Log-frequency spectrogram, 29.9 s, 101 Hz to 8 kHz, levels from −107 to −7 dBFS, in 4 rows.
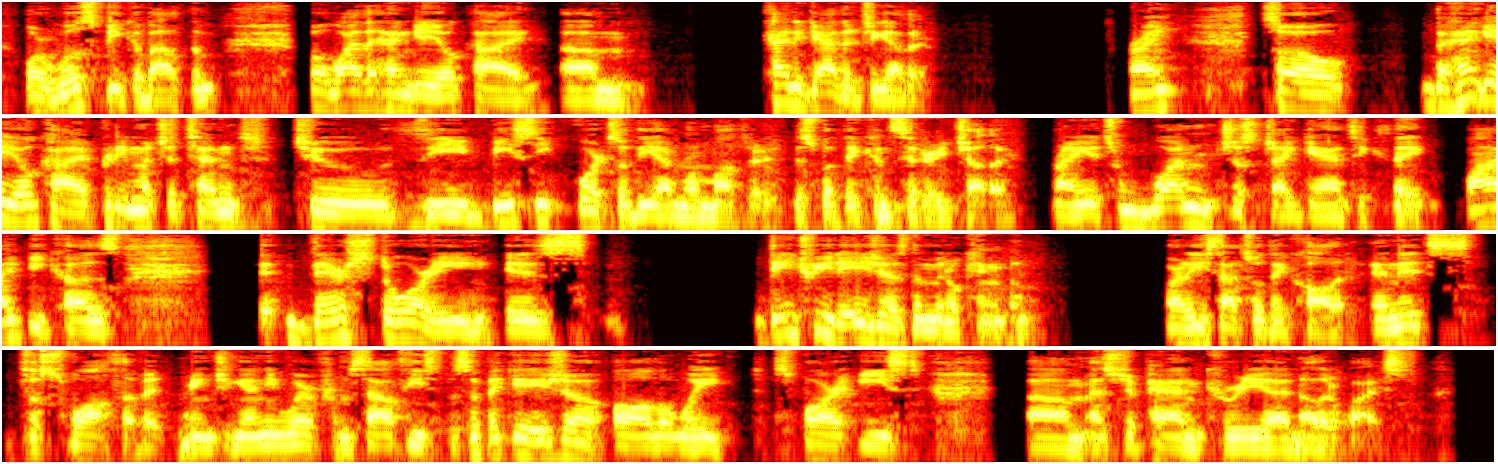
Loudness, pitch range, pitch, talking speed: -18 LUFS, 90-125 Hz, 100 Hz, 175 wpm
